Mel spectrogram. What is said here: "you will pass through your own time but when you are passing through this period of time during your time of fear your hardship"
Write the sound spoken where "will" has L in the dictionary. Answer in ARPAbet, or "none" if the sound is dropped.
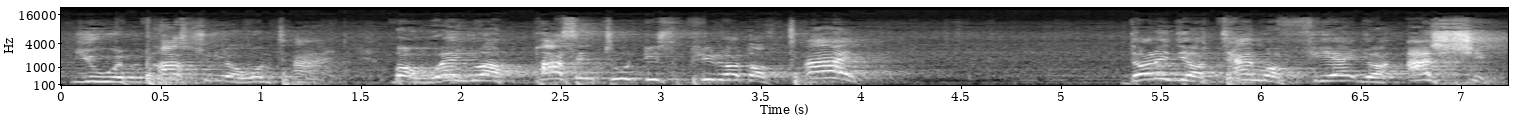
L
